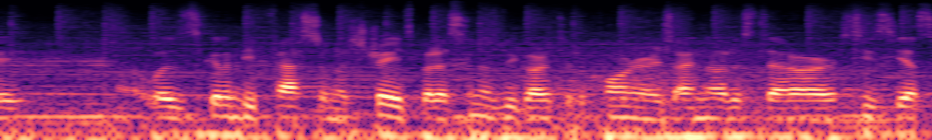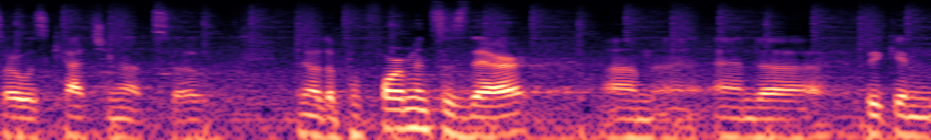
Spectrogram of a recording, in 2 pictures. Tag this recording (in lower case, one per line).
speech
music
